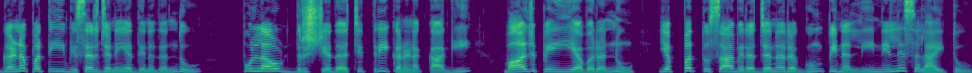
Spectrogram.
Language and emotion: Kannada, neutral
